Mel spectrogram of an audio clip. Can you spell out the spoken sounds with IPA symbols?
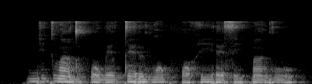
ɡ͡b iː˦ k v ã˦˨ d u˦ k͡p o˨ w e˨ l t e˦ ɾ ɨ˨ v ɔ̃˧ p f ɔ˨ h iː˦ ɾ e˧ s iː˨ k͡p ã˦ ɡ u˦˨

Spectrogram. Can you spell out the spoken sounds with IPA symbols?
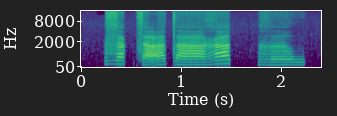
z a˦˥ k̚ s a̰ː˧˥ t̪ aː˧ ɣ a˦˥ t̚ | ɣ əː˧ w

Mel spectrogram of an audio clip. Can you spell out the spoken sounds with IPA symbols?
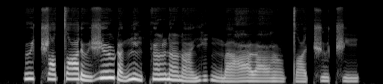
ɯ˦ t͡ʃ o˦ tˤ a˦ ɾ ɯ˨ ʒ ɯ˦ u̯ ɽ ʌ˨ n ĩ˦˨ k ã˦ ɭ ɾ ã˦ ɽ ã˨ j i˦ ŋ͡m a˨ ʕ ɯ˨ ʕ ũ˨ ɭ tˤ i˨ t͡ʃ u˦ t͡ʃ i˦

